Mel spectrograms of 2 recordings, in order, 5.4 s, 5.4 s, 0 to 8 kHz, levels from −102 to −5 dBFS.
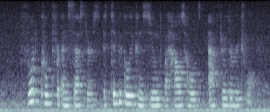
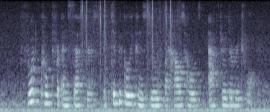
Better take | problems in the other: first | background sound (Tools); 17 dB below the speech

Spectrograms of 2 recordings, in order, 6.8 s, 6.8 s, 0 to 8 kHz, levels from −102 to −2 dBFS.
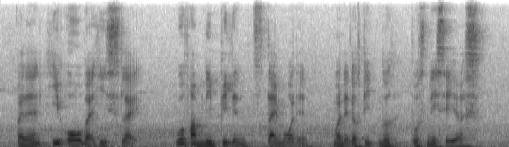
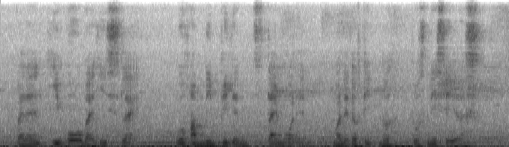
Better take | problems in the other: first | background sound (Train); 4 dB above the speech // room echo; dies away in 2.1 s

